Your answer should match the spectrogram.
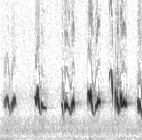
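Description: A Western Tanager sings a series of six short, burry whistled phrases separated by brief pauses, clear with a quiet background and no talking.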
